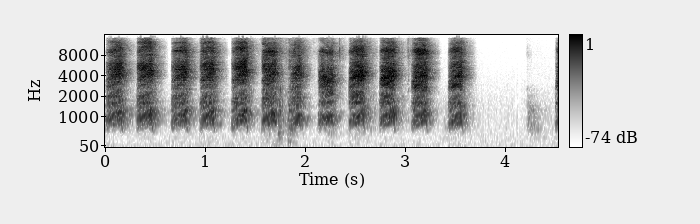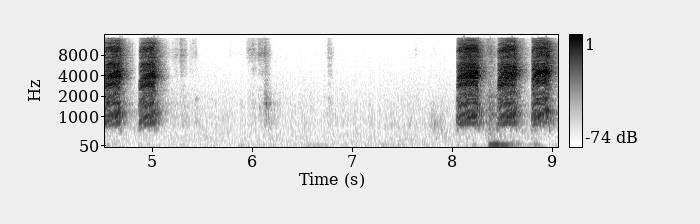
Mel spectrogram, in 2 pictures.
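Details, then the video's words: A female long-tailed shrike screeches in rasping bursts, roughly three per second, then falls silent for several seconds before another short run of grating notes. "Pikat burung pentet betina"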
